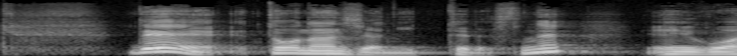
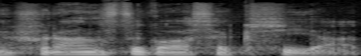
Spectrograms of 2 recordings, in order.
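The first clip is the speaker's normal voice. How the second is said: softly quoted line in Kansai dialect; 5 semitones lower, 10 dB quieter than usual. Retold or imitated. Quoting what everyone says about French, in Kansai dialect. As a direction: slip lightly into Kansai intonation, dropped softer. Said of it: "なんで今関西弁になったのか".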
